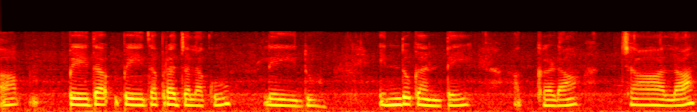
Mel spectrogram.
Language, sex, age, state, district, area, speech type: Telugu, female, 30-45, Telangana, Medchal, urban, spontaneous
